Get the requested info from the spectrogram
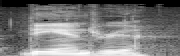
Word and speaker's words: DeAndrea: Is that how you say it, Mike? – Yes. – DeAndrea. Because I wasn't sure if it's Italian or French. – It's Italian. – Okay.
